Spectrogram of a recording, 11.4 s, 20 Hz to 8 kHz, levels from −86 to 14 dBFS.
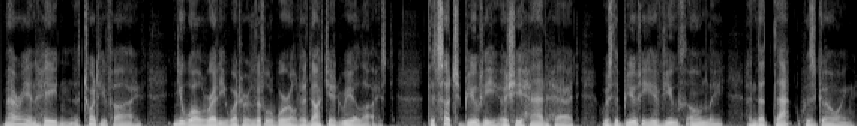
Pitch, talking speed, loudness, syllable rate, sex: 120 Hz, 175 wpm, -16 LUFS, 4.5 syllables/s, male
